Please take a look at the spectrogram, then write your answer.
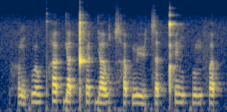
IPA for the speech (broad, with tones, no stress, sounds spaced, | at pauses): h ʊ˨˩ ŋ kʷ ɐ˧ w pʰ ɐ˥ k̚ j ɐ˥ t̚ kʰ ɵ˧ t̚ j ɐ˨˥ w t͡sʰ ɐ˨ p̚ m yː˨˩ t͡s ɐ˨˥ t̚ pʰ ɪ˧ ŋ kʷ ɐ˧ m f ɐ˧ p̚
